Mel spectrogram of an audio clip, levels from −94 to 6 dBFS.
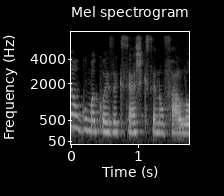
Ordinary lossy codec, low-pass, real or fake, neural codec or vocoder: none; 7.2 kHz; real; none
